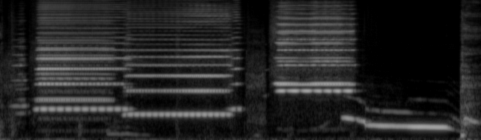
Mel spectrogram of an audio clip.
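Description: A big brown ridgeback dog howls in two long, sustained, tonal howls with a short break between them; the second howl slides down in pitch near its end.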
